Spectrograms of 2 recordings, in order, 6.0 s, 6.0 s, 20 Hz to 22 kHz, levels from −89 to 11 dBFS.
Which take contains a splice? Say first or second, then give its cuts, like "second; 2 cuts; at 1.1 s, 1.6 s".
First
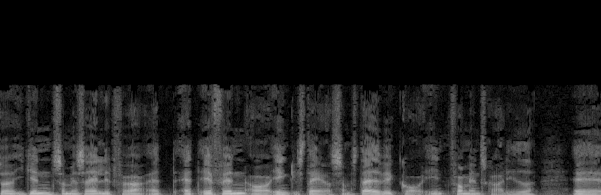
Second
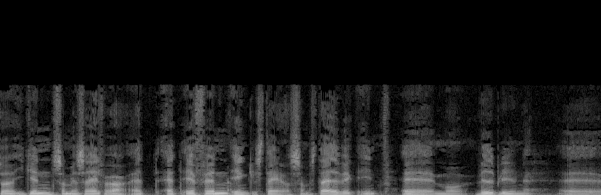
second; 4 cuts; at 1.0 s, 2.3 s, 3.6 s, 3.9 s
